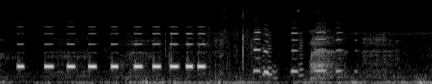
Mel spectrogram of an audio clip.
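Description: An Equinox 700 metal detector sounds a run of about ten short, evenly spaced beeps, then a few warbling, jittery tones follow, all fairly close and clear.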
